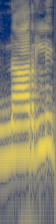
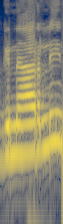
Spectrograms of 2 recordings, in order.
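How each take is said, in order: First: The g is silent; it starts with n. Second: The g is sounded before the n. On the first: The speaker calls it right. "नारली पढ़ेंगे, जी silent" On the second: The speaker calls it wrong. "ग्नारली नहीं"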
